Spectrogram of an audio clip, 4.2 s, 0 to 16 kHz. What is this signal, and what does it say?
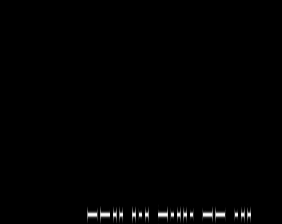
Morse code, heard as a keyed tone, about 25 wpm, 700 Hz. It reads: ZS6MS
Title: DXCC-100 Call Signs - 5 Characters - 25wpm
